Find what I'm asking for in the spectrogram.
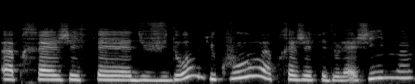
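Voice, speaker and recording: The woman's fairly high-pitched voice has a dark, mellow tone and a dry, close sound with no echo. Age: 20s. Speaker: nurse and amateur triathlete. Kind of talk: interview. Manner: hesitant, many fillers.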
